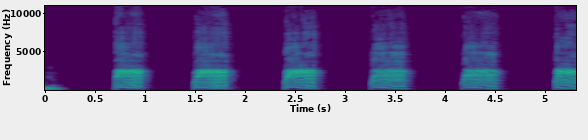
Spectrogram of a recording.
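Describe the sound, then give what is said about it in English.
A duck call blows six flat quacks at a steady, unhurried rhythm, each a buzzy, nasal note with short silences between, loud with nothing else around. “This is a flat quack.”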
